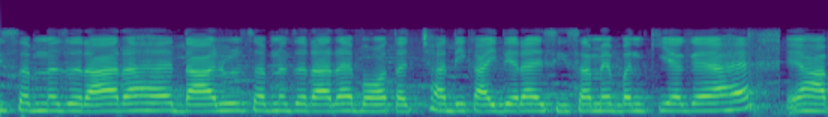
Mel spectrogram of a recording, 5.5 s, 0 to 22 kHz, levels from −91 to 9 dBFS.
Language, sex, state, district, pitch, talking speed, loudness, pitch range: Hindi, female, Chhattisgarh, Sarguja, 235 Hz, 270 wpm, -18 LUFS, 230-240 Hz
